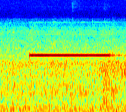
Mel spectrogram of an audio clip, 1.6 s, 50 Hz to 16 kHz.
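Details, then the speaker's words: Daikin high wall split system, remote cancel button held, simulated U4 code: one steady high beep about one second, long tone confirming the displayed fault code is correct. "That tells you that's the correct error code."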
